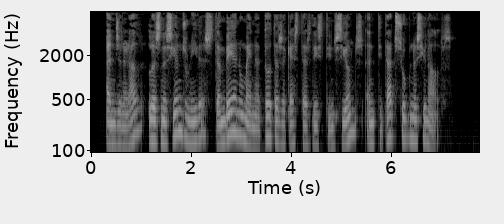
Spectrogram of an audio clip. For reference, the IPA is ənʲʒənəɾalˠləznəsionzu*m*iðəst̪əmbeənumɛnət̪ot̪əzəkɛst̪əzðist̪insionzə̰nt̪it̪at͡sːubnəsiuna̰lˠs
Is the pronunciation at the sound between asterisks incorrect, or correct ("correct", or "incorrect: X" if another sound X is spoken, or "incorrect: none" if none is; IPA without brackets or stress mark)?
incorrect: n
